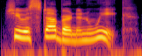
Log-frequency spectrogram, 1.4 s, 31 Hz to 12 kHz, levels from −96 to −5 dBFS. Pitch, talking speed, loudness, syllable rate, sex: 200 Hz, 210 wpm, -17 LUFS, 4.5 syllables/s, female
